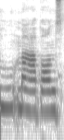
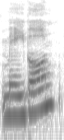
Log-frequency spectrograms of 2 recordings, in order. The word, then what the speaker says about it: Mabon: or the fact that his name is mispronounced as mabon a lot especially by Americans but I'm not you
